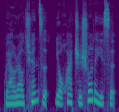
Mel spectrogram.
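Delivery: ordinary talk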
